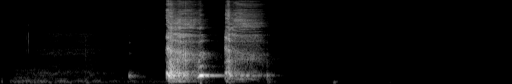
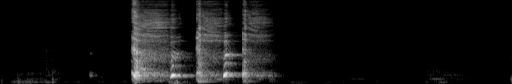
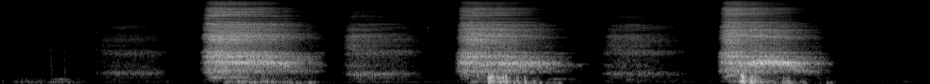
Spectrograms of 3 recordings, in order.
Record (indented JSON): {
  "cough_length": "5.1 s",
  "cough_amplitude": 32768,
  "cough_signal_mean_std_ratio": 0.25,
  "three_cough_length": "5.1 s",
  "three_cough_amplitude": 32766,
  "three_cough_signal_mean_std_ratio": 0.27,
  "exhalation_length": "9.3 s",
  "exhalation_amplitude": 20362,
  "exhalation_signal_mean_std_ratio": 0.49,
  "survey_phase": "beta (2021-08-13 to 2022-03-07)",
  "age": "18-44",
  "gender": "Female",
  "wearing_mask": "No",
  "symptom_cough_any": true,
  "symptom_runny_or_blocked_nose": true,
  "symptom_fatigue": true,
  "smoker_status": "Never smoked",
  "respiratory_condition_asthma": false,
  "respiratory_condition_other": false,
  "recruitment_source": "Test and Trace",
  "submission_delay": "2 days",
  "covid_test_result": "Positive",
  "covid_test_method": "RT-qPCR"
}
